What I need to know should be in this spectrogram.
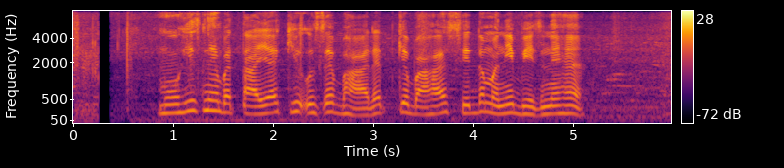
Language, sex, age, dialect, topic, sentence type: Hindi, male, 25-30, Kanauji Braj Bhasha, banking, statement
